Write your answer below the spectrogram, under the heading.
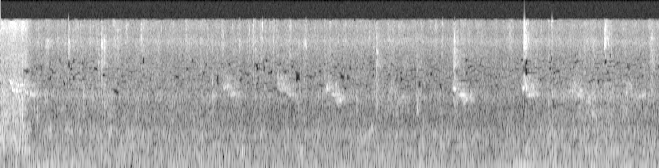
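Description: Faint scattered bird chirps, short falling calls about once a second, over near silence.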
